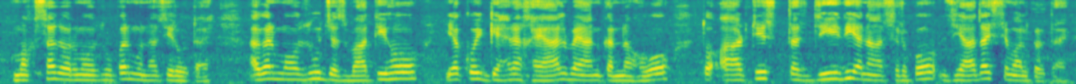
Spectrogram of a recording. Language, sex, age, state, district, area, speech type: Urdu, female, 60+, Delhi, North East Delhi, urban, spontaneous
